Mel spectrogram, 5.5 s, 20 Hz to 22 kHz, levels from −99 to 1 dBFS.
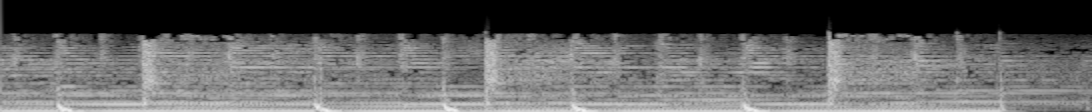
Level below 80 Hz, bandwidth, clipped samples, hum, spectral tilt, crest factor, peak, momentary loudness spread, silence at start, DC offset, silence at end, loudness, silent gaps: -20 dBFS; 6.8 kHz; under 0.1%; none; -4.5 dB/octave; 14 dB; -2 dBFS; 5 LU; 0 s; under 0.1%; 0 s; -18 LUFS; none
